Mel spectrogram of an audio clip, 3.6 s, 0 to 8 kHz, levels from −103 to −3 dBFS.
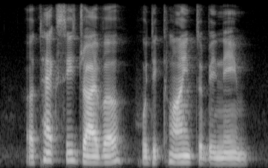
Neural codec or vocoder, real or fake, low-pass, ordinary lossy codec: none; real; 7.2 kHz; none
